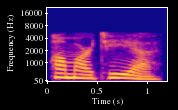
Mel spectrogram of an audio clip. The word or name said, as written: hamartia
